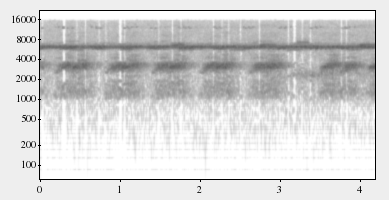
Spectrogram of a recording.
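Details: Moonlit Florida night with frogs singing: short raspy croaking pulses repeating roughly twice per second against an unbroken high whine.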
